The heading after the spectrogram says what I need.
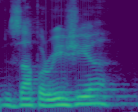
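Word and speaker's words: Zaporizhzhia: Well, it's been a while since I've actually studied detailed maps that low level from Zaporizhia, did I pronounce it right?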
